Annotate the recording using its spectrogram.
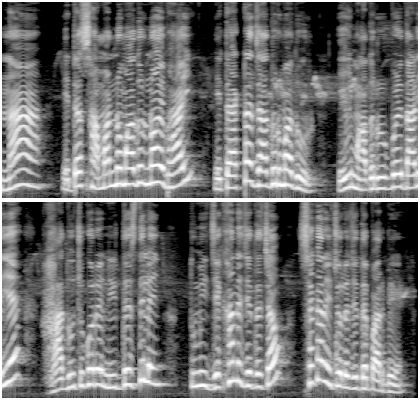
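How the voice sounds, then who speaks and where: A man's voice: high-pitched, lively intonation, moderate pace, fairly bright tone, voice pushed up. A man voicing a quarrelling, possessive village brother in a fairy-tale cartoon, with a childish, insistent manner. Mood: earnest. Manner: bickering, insistent, repetitive.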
